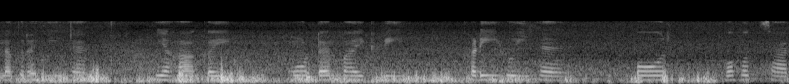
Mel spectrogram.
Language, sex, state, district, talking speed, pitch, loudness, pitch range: Hindi, female, Haryana, Rohtak, 100 wpm, 205 Hz, -20 LUFS, 195-210 Hz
